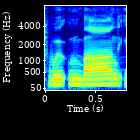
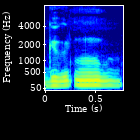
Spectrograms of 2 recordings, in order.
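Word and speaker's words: Goudenband: Leafman's Wootenbond, and it is pronounced Wootenbond, even though it looks like Gutenbond or something like that.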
